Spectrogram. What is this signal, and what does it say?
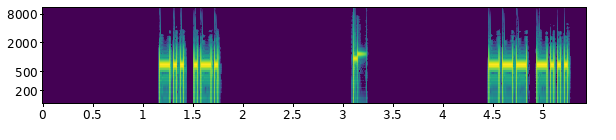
Morse code, heard as a keyed tone, about 36 wpm, 700 Hz. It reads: DR OB
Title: Top Two Letter Combinations in Words 35wpm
